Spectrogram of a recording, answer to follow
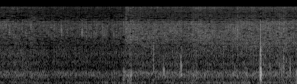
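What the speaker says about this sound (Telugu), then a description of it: "ఈ కూరను అంతా వేసుకొని మంచిగా ఫ్రై చేసుకుందాం" Chicken curry frying in oil with onion and tomato makes a continuous hissing sizzle, with occasional soft pops and stirring scrapes rising partway through, close and fairly loud.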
